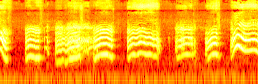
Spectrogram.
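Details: Newborn Labrador puppies suckling from their mother cry in thin, bending squeals, about seven separate whines, some sliding down at the end and the last one rising sharply, with short pauses between.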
